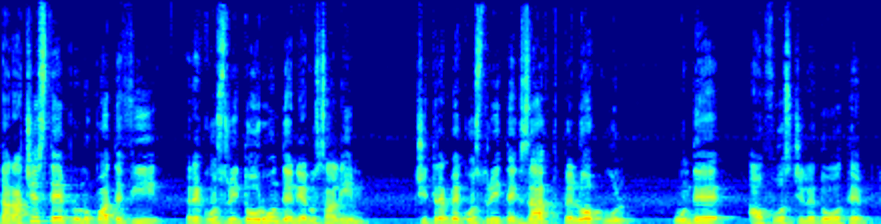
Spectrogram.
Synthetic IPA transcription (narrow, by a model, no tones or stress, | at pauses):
d̪aɾat͡ʃe̞st̪ːe̞mplunupoat̪e̞fi | ɾe̞ko̞nst̪ɾuit̪oɾund̪e̞ɨnje̞ɾusalim | t͡ʃit̪ɾe̞buje̞ko̞nst̪ɾuit̪e̞ɡzak̚t̪pe̞lo̞kul | und̪e̞ | awfo̞st̪̚t͡ʃe̞le̞d̪o̞wət̪e̞mple̥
